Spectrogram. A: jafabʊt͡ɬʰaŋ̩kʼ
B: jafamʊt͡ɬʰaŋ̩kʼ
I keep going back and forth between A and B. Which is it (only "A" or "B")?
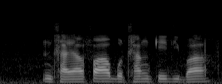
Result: A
